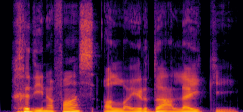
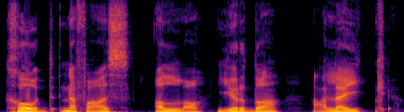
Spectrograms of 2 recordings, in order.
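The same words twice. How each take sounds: First: خدي and عليكي each ending in a long E; feminine form. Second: خد and عليك ending on the consonant, no E; masculine form. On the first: Teacher showing how to address a woman, feminine endings voiced. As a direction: sound the final E on خدي and عليكي. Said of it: "that's if you're talking to feminine". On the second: Teacher showing how to address a man, endings without E. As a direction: drop the final E from خد and عليك. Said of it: "without the E". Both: Shown as a demonstration.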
